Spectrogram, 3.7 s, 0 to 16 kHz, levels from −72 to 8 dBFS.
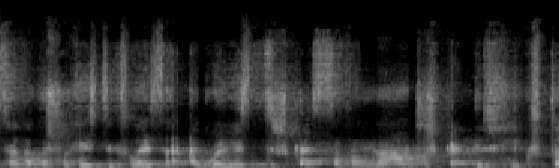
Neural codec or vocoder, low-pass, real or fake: codec, 32 kHz, 1.9 kbps, SNAC; 14.4 kHz; fake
